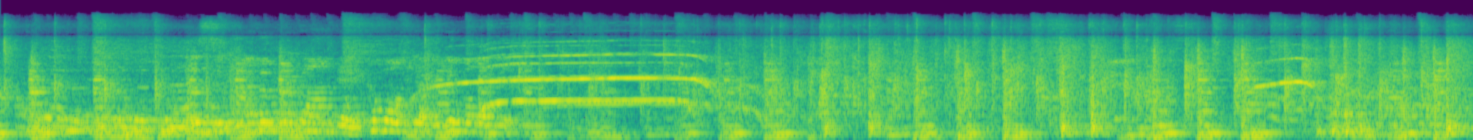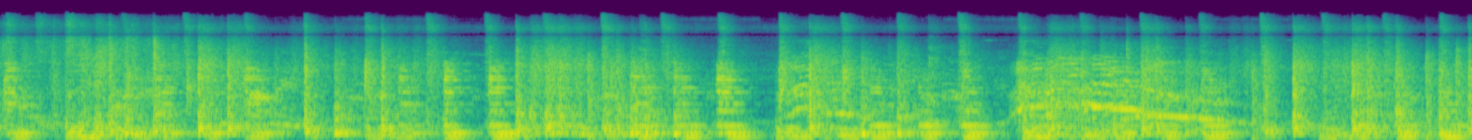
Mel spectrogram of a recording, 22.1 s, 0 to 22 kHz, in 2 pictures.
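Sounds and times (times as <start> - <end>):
electric bass line: 0.0 - 22.0
electric guitar: 0.0 - 22.0
drum kit hits: 5.4 - 22.0
rising vocal cry: 18.6 - 20.5.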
